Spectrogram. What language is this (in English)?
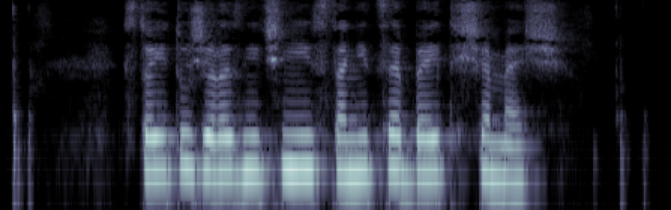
Czech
